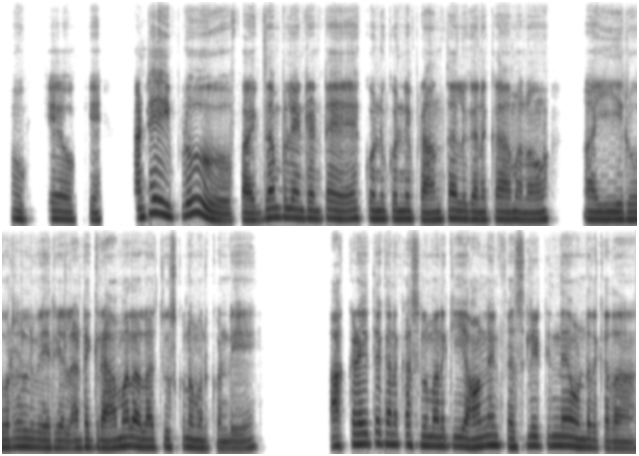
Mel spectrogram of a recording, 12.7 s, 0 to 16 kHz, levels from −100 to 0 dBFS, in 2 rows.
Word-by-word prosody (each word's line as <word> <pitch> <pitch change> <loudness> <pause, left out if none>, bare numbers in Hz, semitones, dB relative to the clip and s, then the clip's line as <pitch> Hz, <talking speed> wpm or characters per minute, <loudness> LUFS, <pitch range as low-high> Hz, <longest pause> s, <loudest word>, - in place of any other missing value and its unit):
Okay, 125 +1 -5 0.2
okay. 115 0 -8 0.4
అంటే 155 +9 +2 0.2
ఇప్పుడు 175 +5 -1 0.5
for 115 -1 +2
example 150 +5 0
ఏంటంటే. 135 0 -1 0.3
కొన్ని 130 -1 +1
కొన్ని 130 -1 +1
ప్రాంతాలు 120 +3 +1
గనుక 120 0 -1 0.2
మనం 115 -1 -1 0.5
ఆహ్, 120 - +1
ఈ - - +2 0.2
రూరల్ 125 +2 +1 0.2
ఏరియలు 115 -1 -1
అంటే 125 +2 +1
గ్రామాలు 125 +5 +3
అలా 125 -1 +2
చూసుకున్నామనుకోండి? 115 -5 -2 1.0
అక్కడైతే 170 +4 +1
గనక 170 -1 0
అసలు 150 -1 -1
మనకి 145 0 +1
ఈ - - +1
ఆన్‌లైన్ 155 +4 +2
ఫెసిలిటీనే 150 +3 0
ఉండదు 125 -1 0
కదా! 110 -1 -1
130 Hz, 135 wpm, -23 LUFS, 120-145 Hz, 1.0 s, గ్రామాలు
